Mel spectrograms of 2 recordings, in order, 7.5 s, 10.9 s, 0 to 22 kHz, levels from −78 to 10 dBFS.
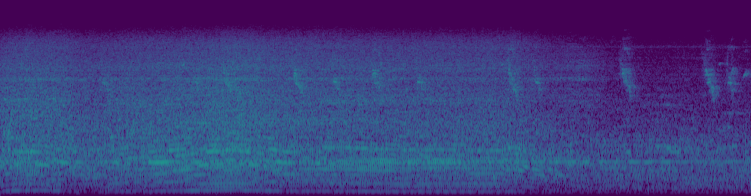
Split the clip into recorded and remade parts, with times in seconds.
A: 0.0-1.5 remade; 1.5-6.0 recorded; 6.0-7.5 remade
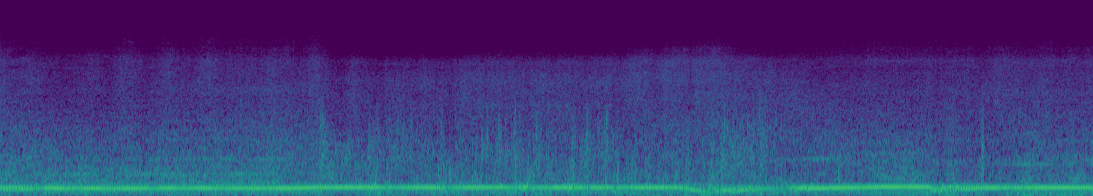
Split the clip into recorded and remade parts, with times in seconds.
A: 0.0-5.0 recorded; 5.0-5.5 remade; 5.5-7.5 recorded; 7.5-8.3 remade; 8.3-10.9 recorded

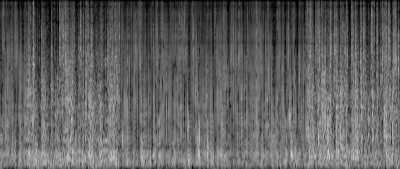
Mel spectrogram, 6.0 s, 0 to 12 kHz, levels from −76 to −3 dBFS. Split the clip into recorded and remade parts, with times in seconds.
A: 0.0-0.4 remade; 0.4-1.8 recorded; 1.8-4.6 remade; 4.6-6.0 recorded

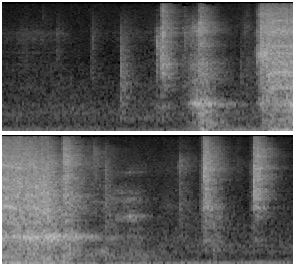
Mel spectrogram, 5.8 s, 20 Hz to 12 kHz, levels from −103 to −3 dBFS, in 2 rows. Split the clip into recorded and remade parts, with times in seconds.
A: 0.0-2.2 recorded; 2.2-5.8 remade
